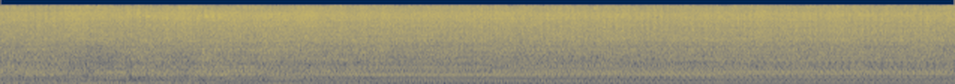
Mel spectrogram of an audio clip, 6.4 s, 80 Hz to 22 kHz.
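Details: 1978 Camaro 350 engine, warmed to 190 degrees with exhaust fitted: fast, even clatter over warm idle, loudest up top; lifters rattling, valves still to be reset.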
